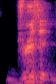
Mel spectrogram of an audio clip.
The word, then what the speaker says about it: Drizzt: Um, but even even with that, like as a kid, I think I I think for a little bit of time, I pronounced Driss Duorden as Drizzt Duorden. – Yeah, Drizzt is it.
